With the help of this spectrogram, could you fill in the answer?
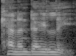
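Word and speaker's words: Cannondale: brush over the day so long as you get that final emphasis on the e at the end of the word and you get canon daily okay writing this down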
